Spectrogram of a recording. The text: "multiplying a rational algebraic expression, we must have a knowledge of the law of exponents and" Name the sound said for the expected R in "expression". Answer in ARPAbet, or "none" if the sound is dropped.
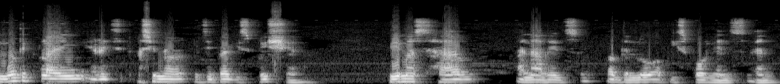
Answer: none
